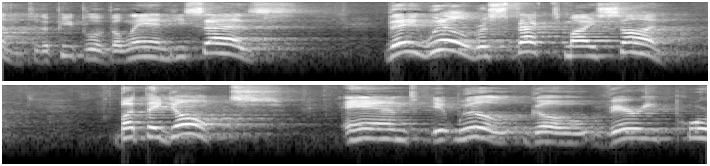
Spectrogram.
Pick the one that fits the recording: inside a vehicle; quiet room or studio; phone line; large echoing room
large echoing room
